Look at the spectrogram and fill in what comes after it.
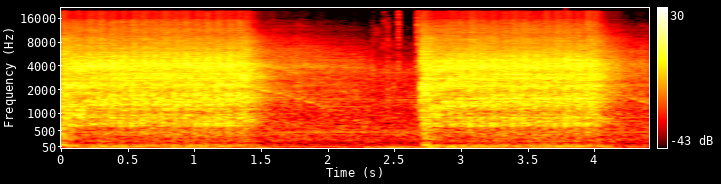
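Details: Ferrari 348 V8 after an engine-out major timing belt service, with ignition coils disconnected and no spark: two bursts of fast, even starter churning of about 1.5 s each while priming oil pressure; it turns over without firing.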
